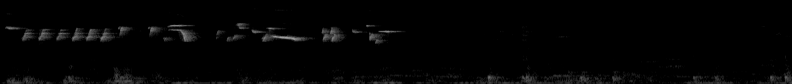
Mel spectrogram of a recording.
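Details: European goldfinch singing a royal-style tutor song used to teach goldfinches and canaries: rapid twittering, trilled high notes and quick chirps for about four seconds, then near silence with faint low knocks.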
